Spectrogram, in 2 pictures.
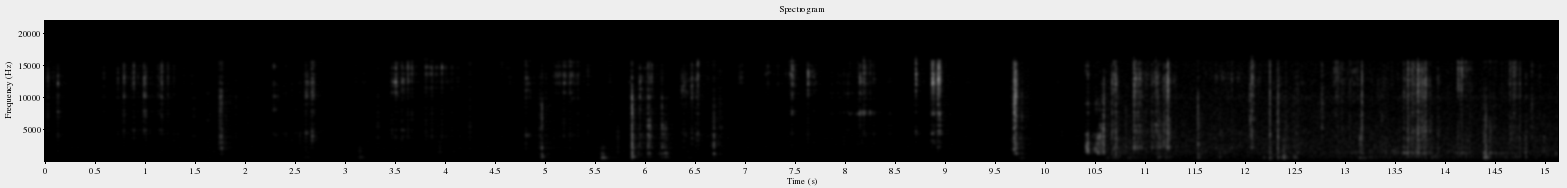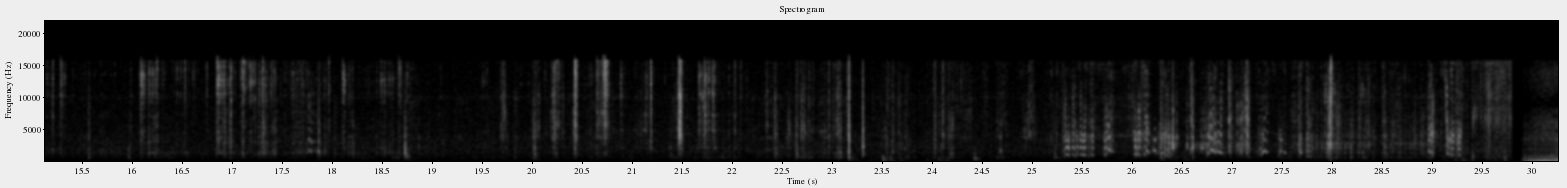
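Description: Faint clicks and light rattles of plastic and metal Nissan Leaf LED headlamp parts being handled and fitted together during reassembly, sparse at first and turning into a denser patter of small clicks from about ten seconds in.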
